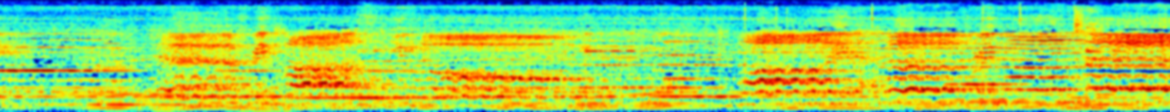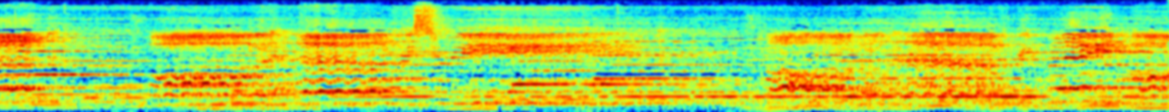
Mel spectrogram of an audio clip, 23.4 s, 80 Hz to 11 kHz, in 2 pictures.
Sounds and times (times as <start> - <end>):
Opera: 0.0 - 23.3.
